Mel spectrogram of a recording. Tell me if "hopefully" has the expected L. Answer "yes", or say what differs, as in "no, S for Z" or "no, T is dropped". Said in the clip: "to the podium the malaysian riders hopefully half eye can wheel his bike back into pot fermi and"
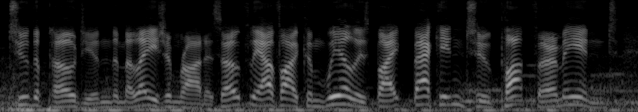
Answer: no, L is dropped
